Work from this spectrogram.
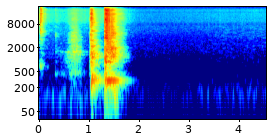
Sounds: Sneeze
